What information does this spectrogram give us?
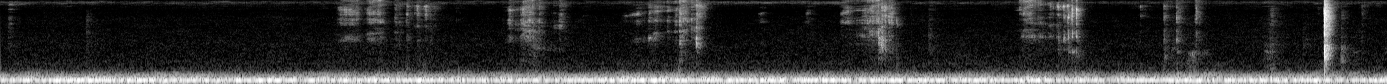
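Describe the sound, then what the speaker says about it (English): Pinking shears trim fabric to cut seam bulk in a series of about six crisp, evenly spaced snips, close and distinct over a constant low hum. "I'm going to use these pinking shears to help relieve some of the bulk"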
